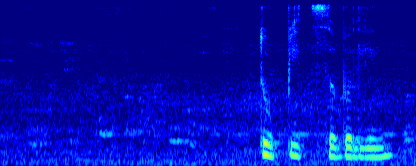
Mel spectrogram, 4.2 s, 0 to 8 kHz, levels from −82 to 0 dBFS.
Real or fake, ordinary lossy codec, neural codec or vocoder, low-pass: real; none; none; 7.2 kHz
